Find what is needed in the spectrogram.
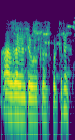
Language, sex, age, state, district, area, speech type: Kannada, male, 60+, Karnataka, Gadag, rural, conversation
